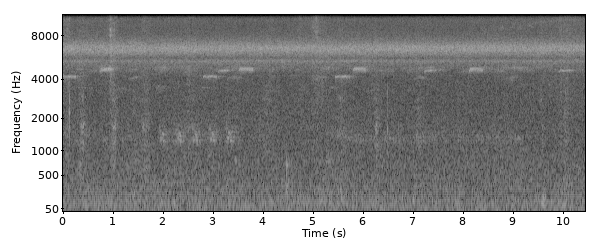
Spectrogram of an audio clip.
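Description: Steady high-pitched drone of an insect chorus, with short high chirps repeating every second or so over it.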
